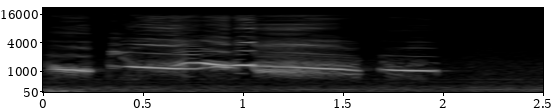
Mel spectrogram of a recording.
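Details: An Australian magpie, after drinking water, gives a begging call asking for food: three fluty, warbling notes, a short one, a long wavering one rising then falling, and a steady final note.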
